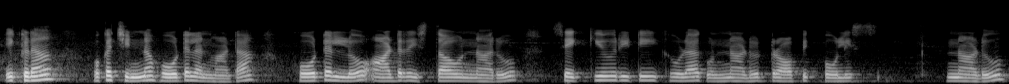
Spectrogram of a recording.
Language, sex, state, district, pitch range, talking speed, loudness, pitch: Telugu, female, Andhra Pradesh, Sri Satya Sai, 160-190 Hz, 95 wpm, -20 LUFS, 170 Hz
